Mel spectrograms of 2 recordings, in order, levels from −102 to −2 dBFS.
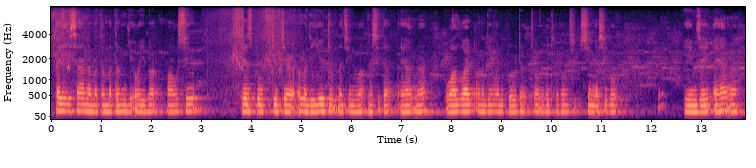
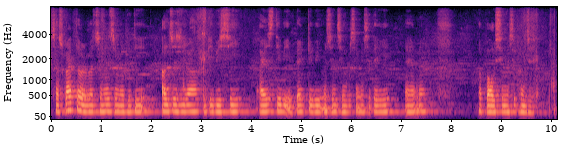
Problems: constant background noise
